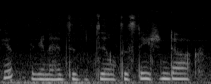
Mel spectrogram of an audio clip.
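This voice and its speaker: Speaking fast and flat in a slightly high voice, a woman hosts a casual video game walkthrough, explaining each step with commentary and instructions. Background noise and game sound run underneath.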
